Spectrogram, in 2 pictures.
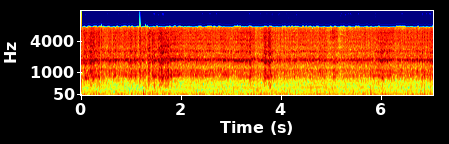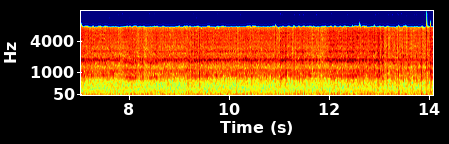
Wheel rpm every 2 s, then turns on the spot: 230, 230, 230, 230, 230, 240, 230.
none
